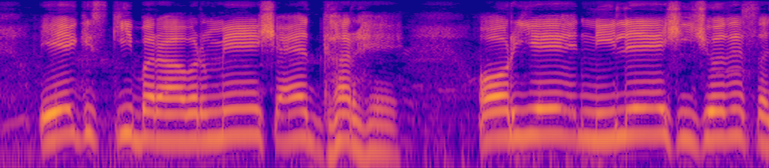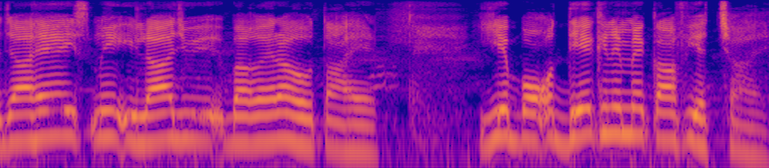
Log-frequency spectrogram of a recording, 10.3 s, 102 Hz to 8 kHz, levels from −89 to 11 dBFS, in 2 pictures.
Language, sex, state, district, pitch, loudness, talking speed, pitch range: Hindi, male, Uttar Pradesh, Jyotiba Phule Nagar, 215 Hz, -21 LUFS, 160 wpm, 200-230 Hz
